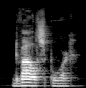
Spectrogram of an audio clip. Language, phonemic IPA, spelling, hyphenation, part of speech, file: Dutch, /ˈdʋaːl.spoːr/, dwaalspoor, dwaal‧spoor, noun, Nl-dwaalspoor.ogg
- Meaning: wrong track (often used in the following phrase)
